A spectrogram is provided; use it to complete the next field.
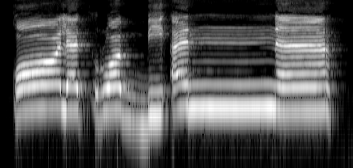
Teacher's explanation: نون کے پر کھڑی حرکات ہے تو ہم اسے 2 یا 3 حرکت کے برابر کھینچ پڑھیں گے، اور یہاں پر نون مشدد بھی ہے تو یہاں پر غنہ ہوگا۔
